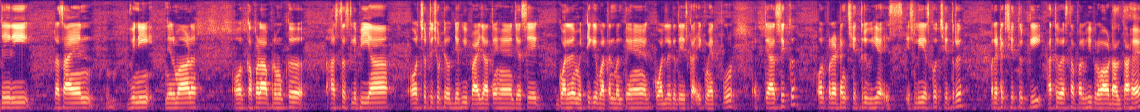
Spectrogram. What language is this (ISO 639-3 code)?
hin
